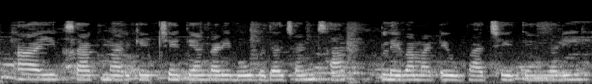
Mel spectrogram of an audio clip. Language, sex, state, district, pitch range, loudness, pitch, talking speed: Gujarati, female, Gujarat, Gandhinagar, 210-225 Hz, -13 LUFS, 215 Hz, 170 wpm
